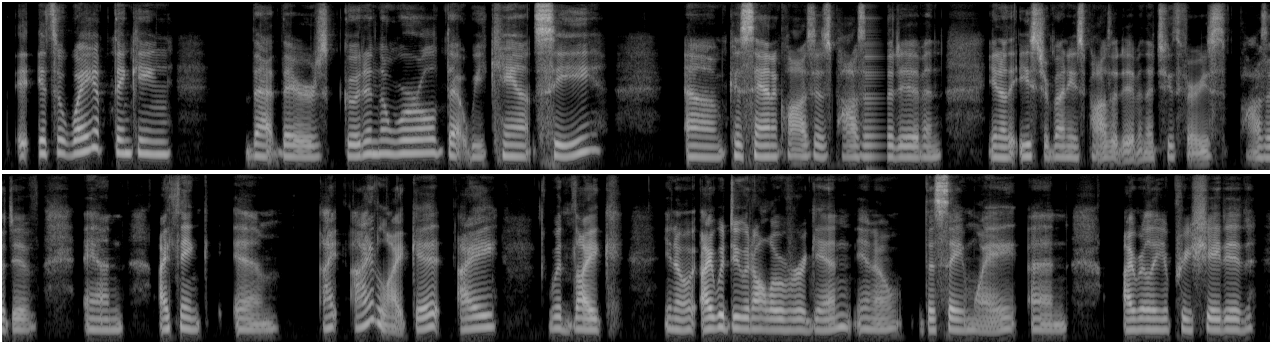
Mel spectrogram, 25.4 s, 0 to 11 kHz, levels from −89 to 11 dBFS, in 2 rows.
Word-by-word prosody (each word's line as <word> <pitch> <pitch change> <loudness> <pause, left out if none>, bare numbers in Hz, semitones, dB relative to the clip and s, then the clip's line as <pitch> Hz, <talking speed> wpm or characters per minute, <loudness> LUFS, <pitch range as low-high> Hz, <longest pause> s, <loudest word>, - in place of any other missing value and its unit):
It 405 -3 -2
it's 230 0 +1
a 235 - -2
way 240 +8 +2
of 315 - -2
thinking 230 -2 -1 0.7
that 190 -2 -2
there's 90 -1 0 0.2
good 190 +1 -2
in 220 0 -1
the 230 0 -3
world 235 +2 -2
that 195 - -2
we 180 0 -8
can't 185 -2 -1
see, 225 +9 +7 0.8
um, 175 -1 -2
'cause 195 -5 +5
Santa 180 -1 +7
Claus 95 -2 -2
is 180 0 +2
positive 180 -1 -3
and, 90 +2 -8 0.4
you 175 - -2
know, 170 - +2
the - - -5
Easter 190 +1 +5
bunny's 175 -2 0
positive, 85 - -5
and - - -10
the 80 - -7
Tooth 180 0 -3
Fairy's 80 +3 -1
positive, 85 - -6 0.4
and 165 +1 -6 0.4
I 175 - +3
think, 180 -2 -2 0.3
um, 85 +1 -4 0.4
I - - -1
I - - 0
I - - -3
like - - -1
it. 190 +5 0
I 195 +3 0 0.5
would, 190 -3 -6
like, 85 0 +2 0.4
you - - -7
know 170 0 -1
I 180 - +7
would 205 +2 +1
do 185 -1 +1
it 175 - -1
all 175 -1 0
over 165 0 -1
again, 165 +5 -4
you 90 0 -7
know, 85 +2 -7 0.2
the 165 - -3
same 165 - +7
way, 80 +4 -3
and 80 0 -6 0.6
I 160 - +4
really 170 0 -1
appreciated, 170 +1 -1
175 Hz, 150 wpm, -25 LUFS, 160-195 Hz, 0.8 s, see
